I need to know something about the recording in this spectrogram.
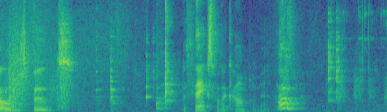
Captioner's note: barking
